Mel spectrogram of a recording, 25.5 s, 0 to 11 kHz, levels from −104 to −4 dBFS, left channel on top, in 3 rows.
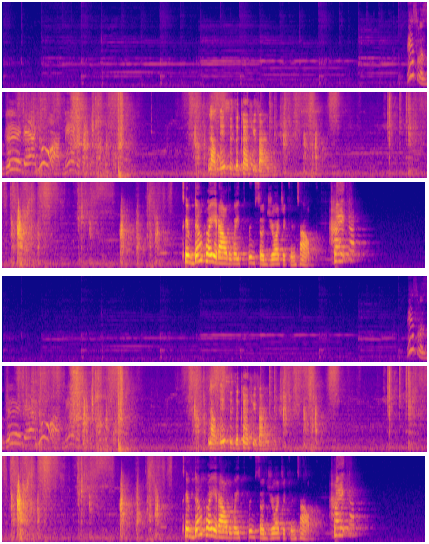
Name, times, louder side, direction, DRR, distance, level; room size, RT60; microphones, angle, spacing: voice 1, 2.9-3.3 4.0-4.9 5.1-5.4 5.8-6.1 7.1-7.8 8.1-10.4 10.7-11.2 12.1-12.6 14.2-16.1 16.4-19.3 19.6-20.7 23.5-24.0, left 5 dB, 45° left, 1.2 m, -43 dB
sound 1, 8.6-20.7, right 3 dB, 30° right, 2.1 m, -33 dB
voice 2, 12.5-14.0 14.5-14.9 23.6-24.0, left 1 dB, 10° left, 2.3 m, -29 dB
voice 3, 20.7-23.1, left 4 dB, 85° left, 1.0 m, -20 dB
21.0 x 19.5 x 7.6 m
head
